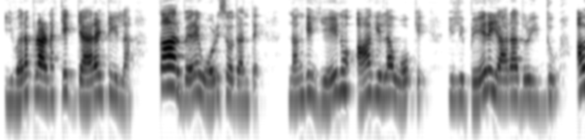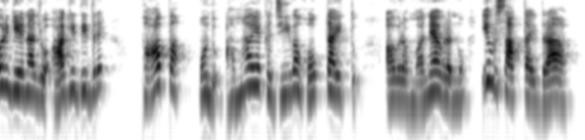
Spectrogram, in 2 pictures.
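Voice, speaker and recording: A woman voicing a feisty young heroine in a narrated story, loud and defiant. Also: fairly high pitch, a little slow.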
